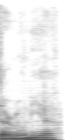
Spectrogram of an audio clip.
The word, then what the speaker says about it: Darunia: right another Master spirit this is pronounced darunia I haven't played Ocarina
